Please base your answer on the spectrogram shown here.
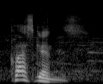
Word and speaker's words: Clasgens: That's Clasgens. Did I say it right? You got it. I did, with a hard G.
